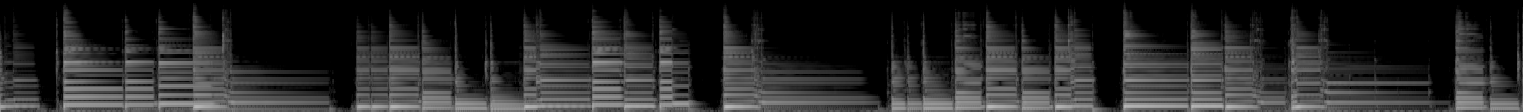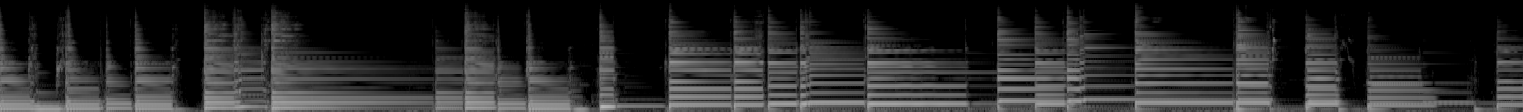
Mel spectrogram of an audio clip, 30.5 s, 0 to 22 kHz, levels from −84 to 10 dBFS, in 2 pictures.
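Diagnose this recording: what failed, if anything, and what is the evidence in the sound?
Nothing failed: no stage in the chain leaves an audible mark on the music, so there's no evidence to trace.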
